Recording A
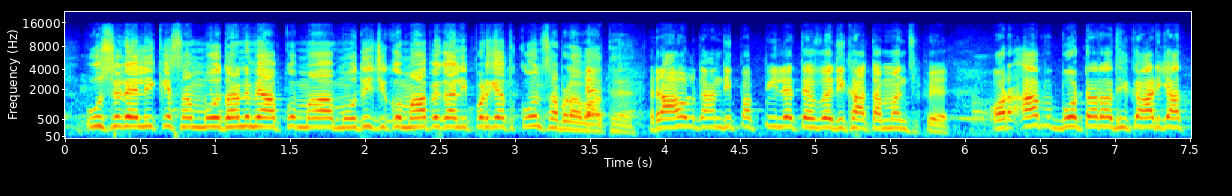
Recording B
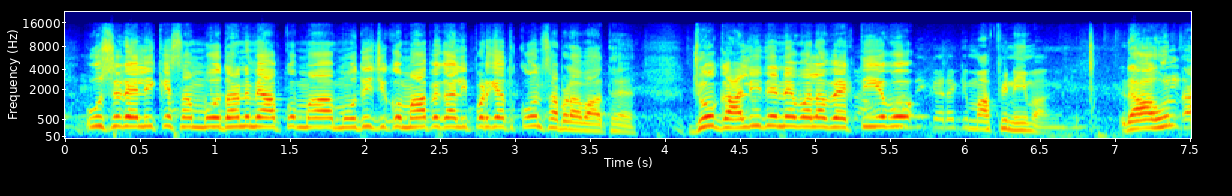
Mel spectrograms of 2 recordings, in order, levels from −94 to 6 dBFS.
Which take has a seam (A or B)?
A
